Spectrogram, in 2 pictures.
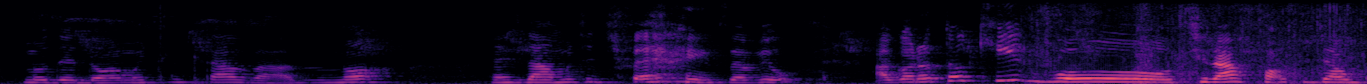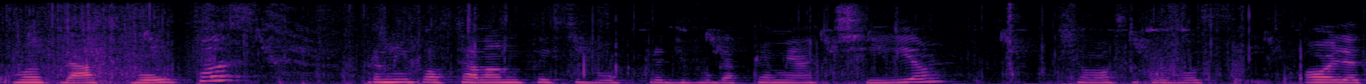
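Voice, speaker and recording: A young Brazilian woman vlogs from indoors at home, her voice a little high, with slight background noise. Holding her phone camera at arm's length, she chats casually and gushingly, often calling out to her viewers, her nose stuffy from a cold.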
